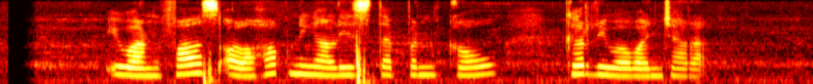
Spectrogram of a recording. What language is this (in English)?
Sundanese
